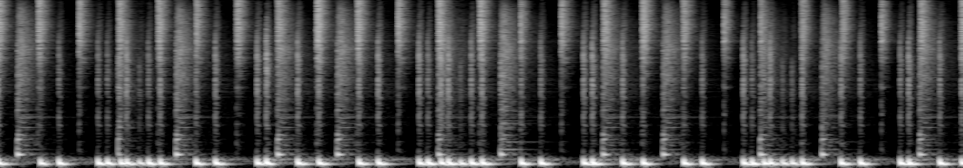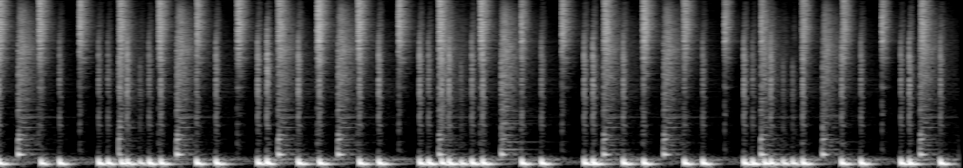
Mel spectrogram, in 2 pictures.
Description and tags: Drum pattern in the fashion of industrial metal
